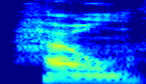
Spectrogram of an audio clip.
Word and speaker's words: Chelm: And how do you say it? Helm. Where the fuck is the C? We like combine the C and the H. And that becomes a ch sound.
